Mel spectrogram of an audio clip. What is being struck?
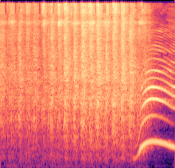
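Plastic bottle filled with small loose items.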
